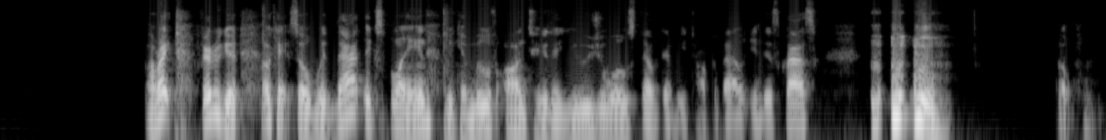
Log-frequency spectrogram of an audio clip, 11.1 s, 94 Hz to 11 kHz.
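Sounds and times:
man clearing throat: 8.7 - 9.6.

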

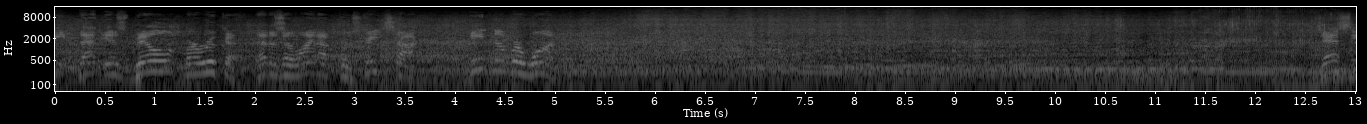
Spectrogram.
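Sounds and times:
race car engines droning: 0.0 - 13.0.

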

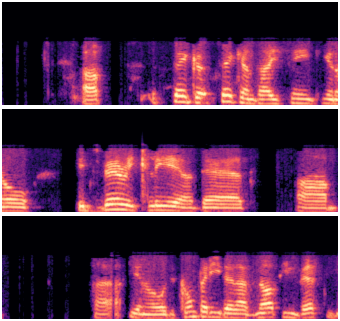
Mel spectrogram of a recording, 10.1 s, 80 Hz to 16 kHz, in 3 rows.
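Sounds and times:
man talking on a phone line: 0.8 - 6.8, 7.7 - 10.0.

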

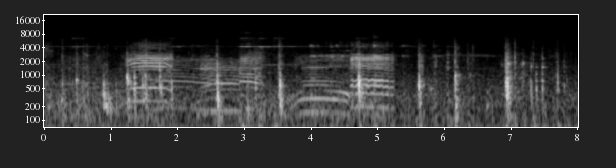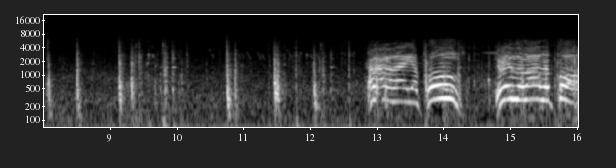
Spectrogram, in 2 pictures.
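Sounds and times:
animals bleating: 1.2 - 5.4
axes chopping timber: 5.6 - 14.5, 15.2 - 16.0.

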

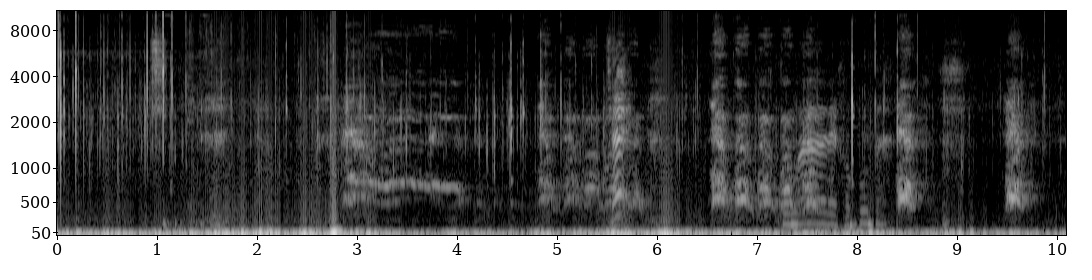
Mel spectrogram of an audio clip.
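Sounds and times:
bike rattling and clicking: 0.0 - 10.0
wind buffeting microphone: 0.0 - 10.0.

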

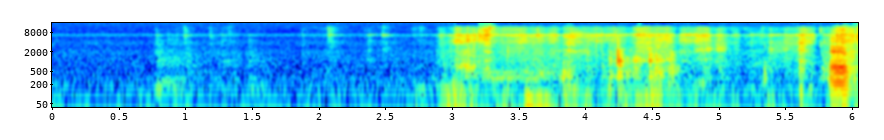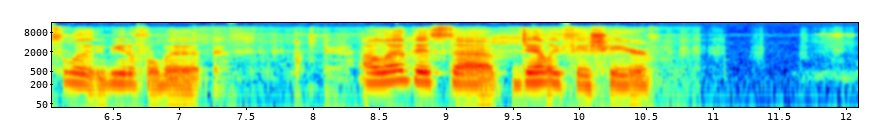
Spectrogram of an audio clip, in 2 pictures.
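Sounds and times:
paper crinkles: 3.0 - 6.2
paper page rustling: 3.0 - 6.3, 7.4 - 8.1, 10.2 - 12.0.

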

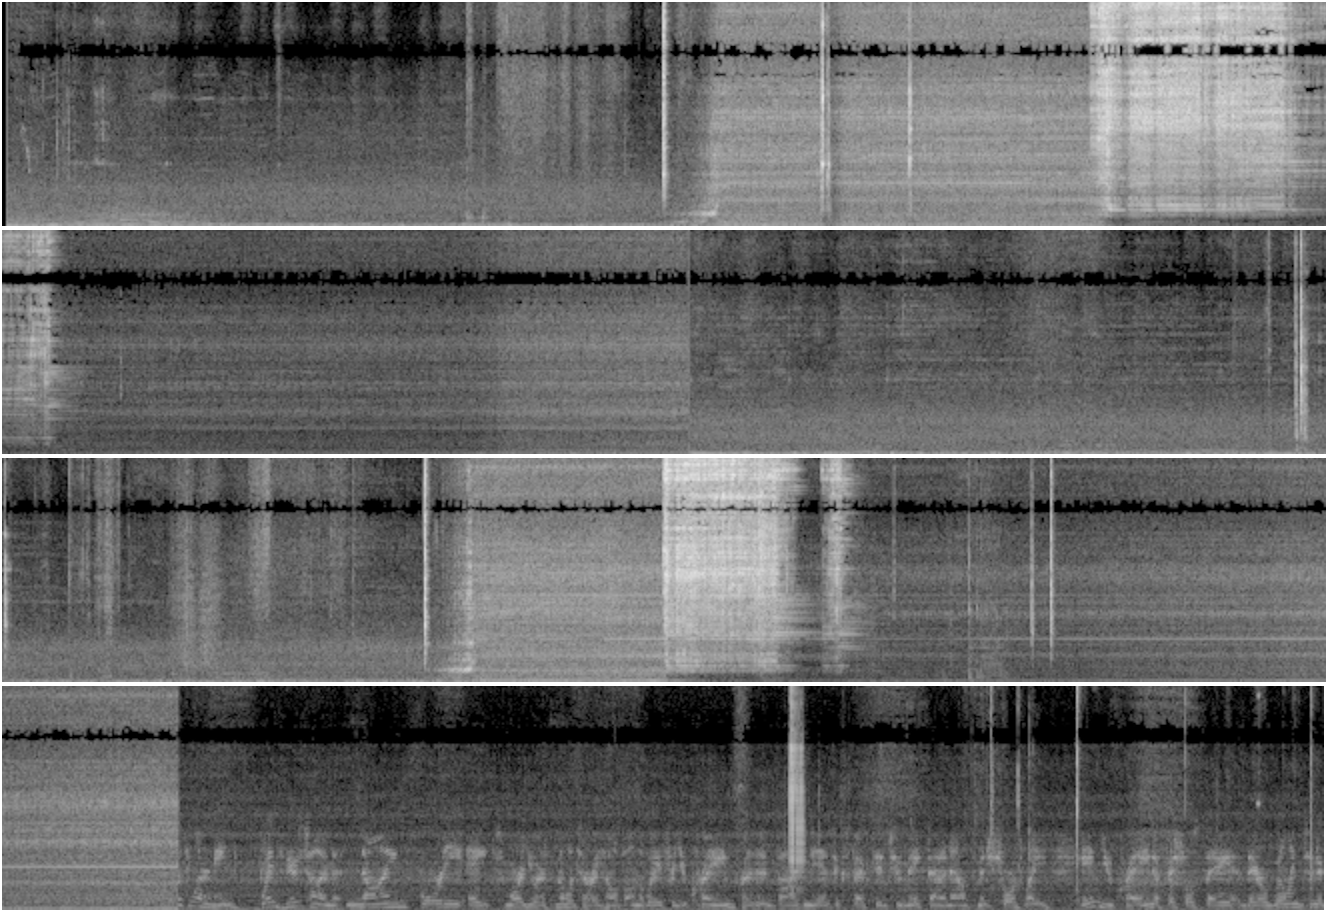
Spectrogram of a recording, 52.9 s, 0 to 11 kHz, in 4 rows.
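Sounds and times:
saw blade cutting tube: 6.6 - 14.0, 30.7 - 35.3
table saw running: 6.7 - 20.1, 30.7 - 41.5.

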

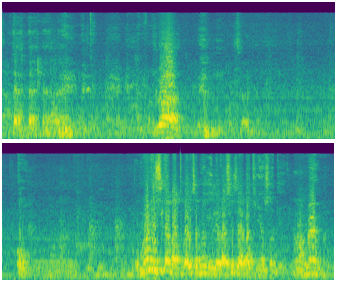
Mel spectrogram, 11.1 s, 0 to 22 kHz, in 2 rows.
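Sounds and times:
man speaking: 7.8 - 11.0.

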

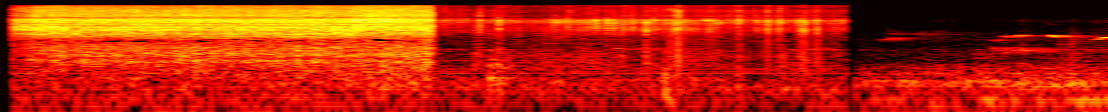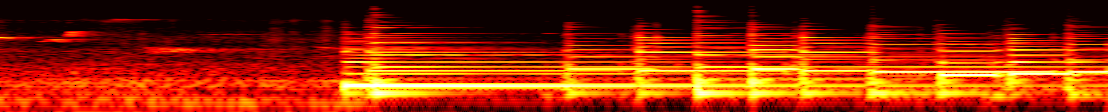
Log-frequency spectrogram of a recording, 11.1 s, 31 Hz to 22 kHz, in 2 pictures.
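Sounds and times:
butter and spices sizzling: 0.1 - 4.3.

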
